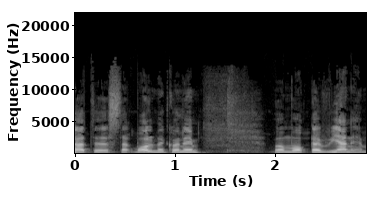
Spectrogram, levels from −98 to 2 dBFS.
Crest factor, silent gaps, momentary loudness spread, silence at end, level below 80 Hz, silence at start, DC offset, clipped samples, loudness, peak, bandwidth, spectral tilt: 18 dB; none; 21 LU; 0 s; -76 dBFS; 0 s; under 0.1%; under 0.1%; -32 LUFS; -14 dBFS; 14 kHz; -4 dB/octave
